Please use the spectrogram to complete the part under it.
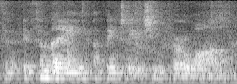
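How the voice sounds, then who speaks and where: Female yoga teacher, reflective discussion, rather low voice, clear background noise in a reverberant space. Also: completely flat delivery, moderate pace. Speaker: experienced yoga teacher in training session. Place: echoey indoor room, from a distance. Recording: very echoey room, distant mic, clear noise.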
